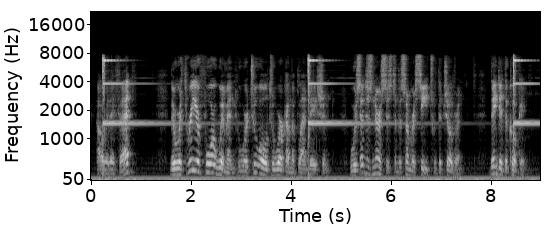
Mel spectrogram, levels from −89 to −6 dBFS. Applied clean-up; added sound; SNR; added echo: none; Bell; -1 dB; reverberation time 0.2 s.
